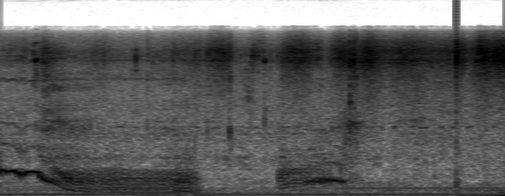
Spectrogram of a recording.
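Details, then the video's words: Pet cat making a weird noise indoors: a drawn-out moaning call that starts high and slides downward over about two seconds, then a shorter arched call, over a steady low mechanical hum from the camera. "Cat makes weird noise?"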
